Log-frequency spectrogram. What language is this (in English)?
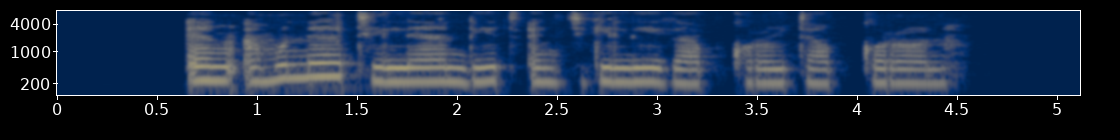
Kalenjin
